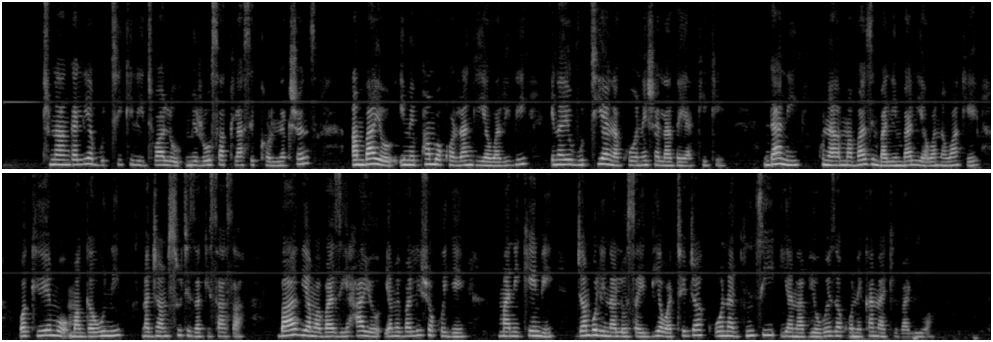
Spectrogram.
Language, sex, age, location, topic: Swahili, female, 18-24, Nairobi, finance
